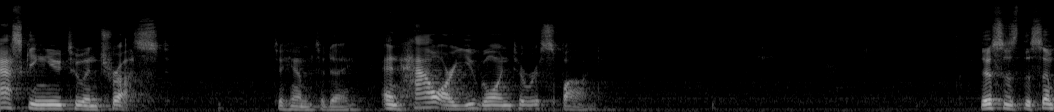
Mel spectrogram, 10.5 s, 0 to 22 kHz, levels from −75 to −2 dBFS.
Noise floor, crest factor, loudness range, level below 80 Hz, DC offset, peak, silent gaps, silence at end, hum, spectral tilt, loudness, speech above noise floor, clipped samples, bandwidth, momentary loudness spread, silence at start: -65 dBFS; 22 dB; 10 LU; -70 dBFS; under 0.1%; -16 dBFS; none; 0 s; none; -4.5 dB/octave; -35 LUFS; 31 dB; under 0.1%; 18 kHz; 13 LU; 0 s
